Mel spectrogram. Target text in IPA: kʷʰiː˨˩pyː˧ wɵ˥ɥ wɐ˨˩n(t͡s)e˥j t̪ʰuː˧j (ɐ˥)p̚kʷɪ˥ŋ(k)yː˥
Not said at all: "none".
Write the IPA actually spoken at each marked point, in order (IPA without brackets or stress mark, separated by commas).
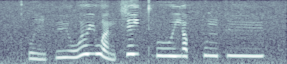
t͡s, ɐ˥, k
